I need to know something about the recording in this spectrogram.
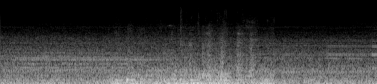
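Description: A train's wheels clatter over rail joints and points.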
